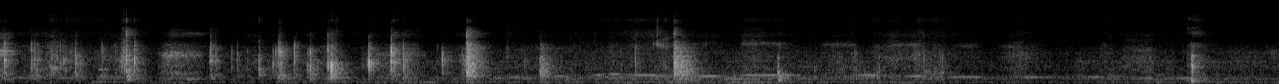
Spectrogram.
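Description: Hard plastic toy vehicle clicking and knocking as it is handled in bathwater, with a string of sharp clacks over the first five seconds. After that it goes quieter, with a faint wavering hum.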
